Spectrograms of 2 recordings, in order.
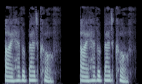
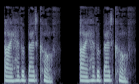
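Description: The two takes are said the same way.

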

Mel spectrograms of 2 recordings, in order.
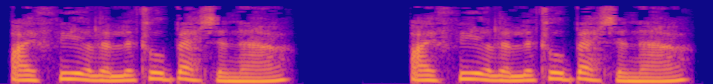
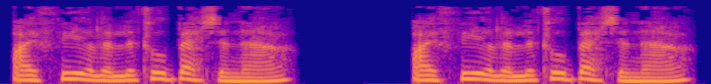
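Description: The two takes are said the same way.

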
